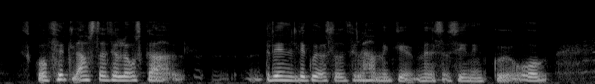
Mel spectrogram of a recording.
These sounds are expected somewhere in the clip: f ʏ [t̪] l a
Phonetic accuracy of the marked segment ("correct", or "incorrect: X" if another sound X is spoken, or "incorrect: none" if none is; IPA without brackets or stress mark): correct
